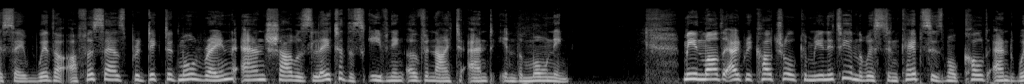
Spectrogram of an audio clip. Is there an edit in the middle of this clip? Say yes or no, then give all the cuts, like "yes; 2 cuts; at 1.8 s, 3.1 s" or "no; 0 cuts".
no; 0 cuts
